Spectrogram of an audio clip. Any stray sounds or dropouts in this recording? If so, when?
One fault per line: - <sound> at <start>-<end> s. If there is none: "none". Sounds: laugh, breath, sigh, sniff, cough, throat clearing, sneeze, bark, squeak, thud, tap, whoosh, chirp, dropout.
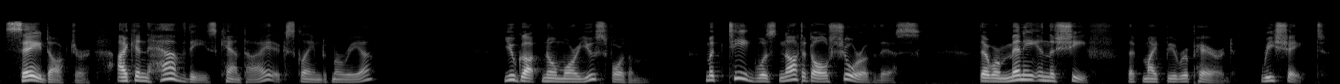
none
